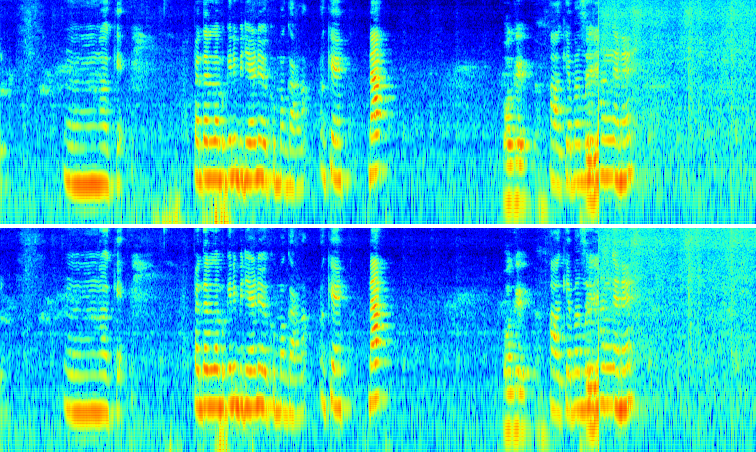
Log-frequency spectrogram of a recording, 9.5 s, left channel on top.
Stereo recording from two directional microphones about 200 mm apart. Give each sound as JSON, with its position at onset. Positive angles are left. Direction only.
{"t": 0.9, "sound": "a woman's voice", "side_deg": -10}
{"t": 6.8, "sound": "a woman's voice", "side_deg": -15}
